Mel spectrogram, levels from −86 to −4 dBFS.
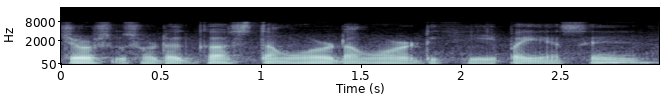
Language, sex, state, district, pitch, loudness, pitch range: Nagamese, male, Nagaland, Kohima, 90 Hz, -21 LUFS, 85-95 Hz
